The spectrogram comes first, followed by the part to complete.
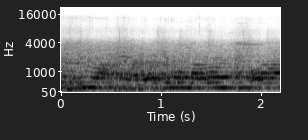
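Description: A man's voice chanting over a loudspeaker in long held notes, one pitch sustained for up to a second before moving on.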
